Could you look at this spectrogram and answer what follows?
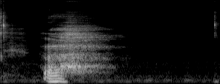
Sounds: Sigh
